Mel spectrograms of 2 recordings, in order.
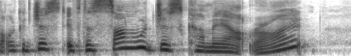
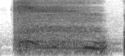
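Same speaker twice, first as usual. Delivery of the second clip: high laugh, then quieter; 9 semitones higher, 5 dB quieter than usual. Real, not acted. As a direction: laugh heartily. Laughs at WD forty joke.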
